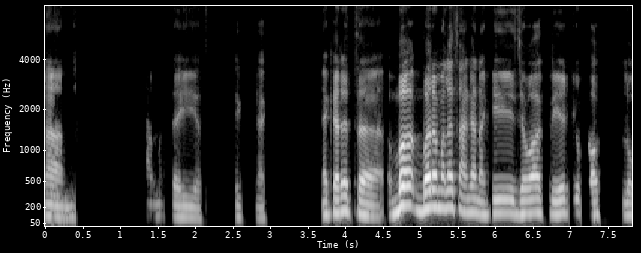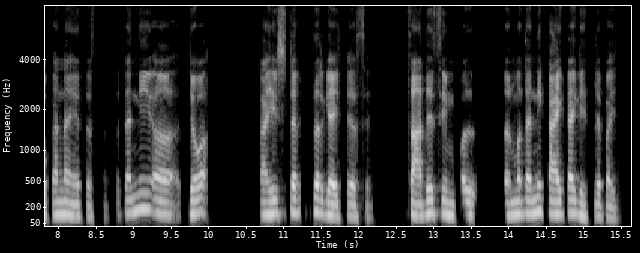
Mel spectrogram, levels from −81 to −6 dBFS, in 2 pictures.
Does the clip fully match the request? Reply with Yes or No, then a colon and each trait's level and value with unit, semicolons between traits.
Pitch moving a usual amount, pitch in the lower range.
Yes: average, 3.5 semitones; low, 130 Hz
